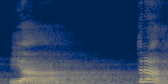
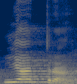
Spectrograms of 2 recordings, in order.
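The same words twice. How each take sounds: First: Slow, each sound drawn out, rising at the end; slow drawn-out reading. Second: Said in the usual way. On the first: Shown as a demonstration. Teacher slowly sounding out a word for students, drawn out. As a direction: stretch the word slowly for the class. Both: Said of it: "आगे देखें".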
